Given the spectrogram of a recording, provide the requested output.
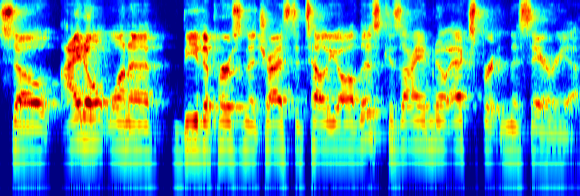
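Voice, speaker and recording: Talking at a very fast pace, a man with an American accent uses a fairly high pitch and fairly even intonation. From United States. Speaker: webinar host. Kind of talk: webinar discussion.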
